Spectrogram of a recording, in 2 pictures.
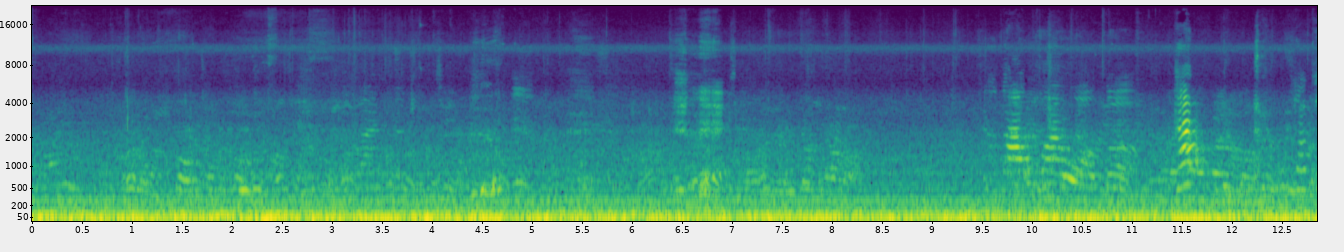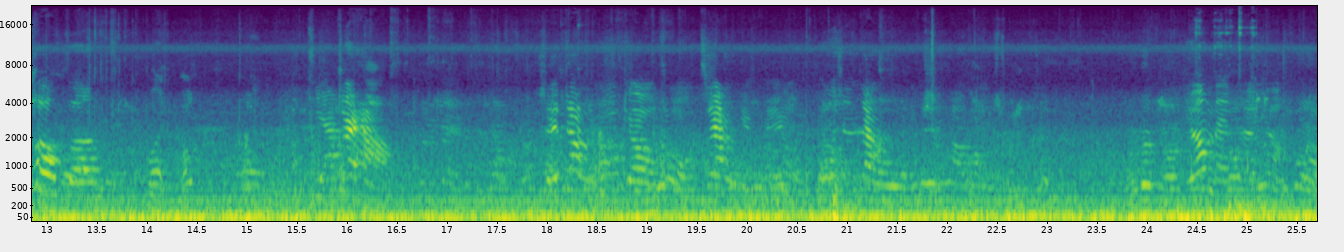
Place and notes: {"title": "ChiayiStation, Taiwan - Bus stop", "date": "2013-07-26 15:40:00", "description": "Taiwan High Speed Rail Station, In the Bus stop, Sony PCM D50 + Soundman OKM II", "latitude": "23.46", "longitude": "120.32", "altitude": "14", "timezone": "Asia/Taipei"}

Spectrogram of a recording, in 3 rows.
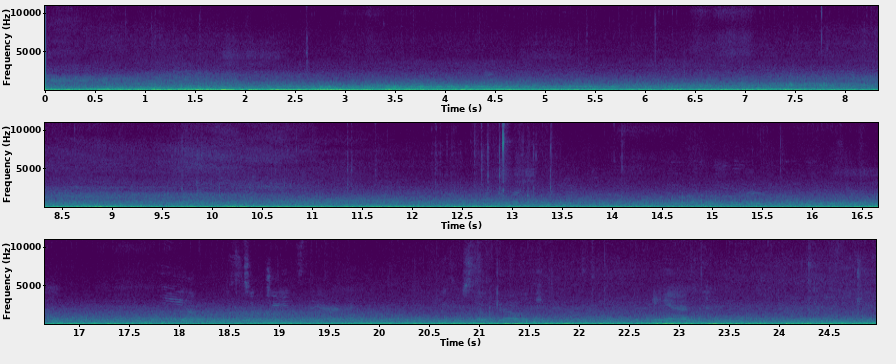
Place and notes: {"title": "Mile Square, Indianapolis, IN, USA - Binaural Bicycling", "date": "2017-03-05 16:04:00", "description": "Binaural recording of riding a bicycle on Meridian St. in Indianapolis. Heading south down around the circle and continuing down to the Wholesale District. Best listened to with headphones to get the maximum binaural effect.\nSony PCM-M10\nAudiotalaia Omnidirectional Microphones (binaural)\nSound Forge - fades", "latitude": "39.77", "longitude": "-86.16", "altitude": "237", "timezone": "America/Indiana/Indianapolis"}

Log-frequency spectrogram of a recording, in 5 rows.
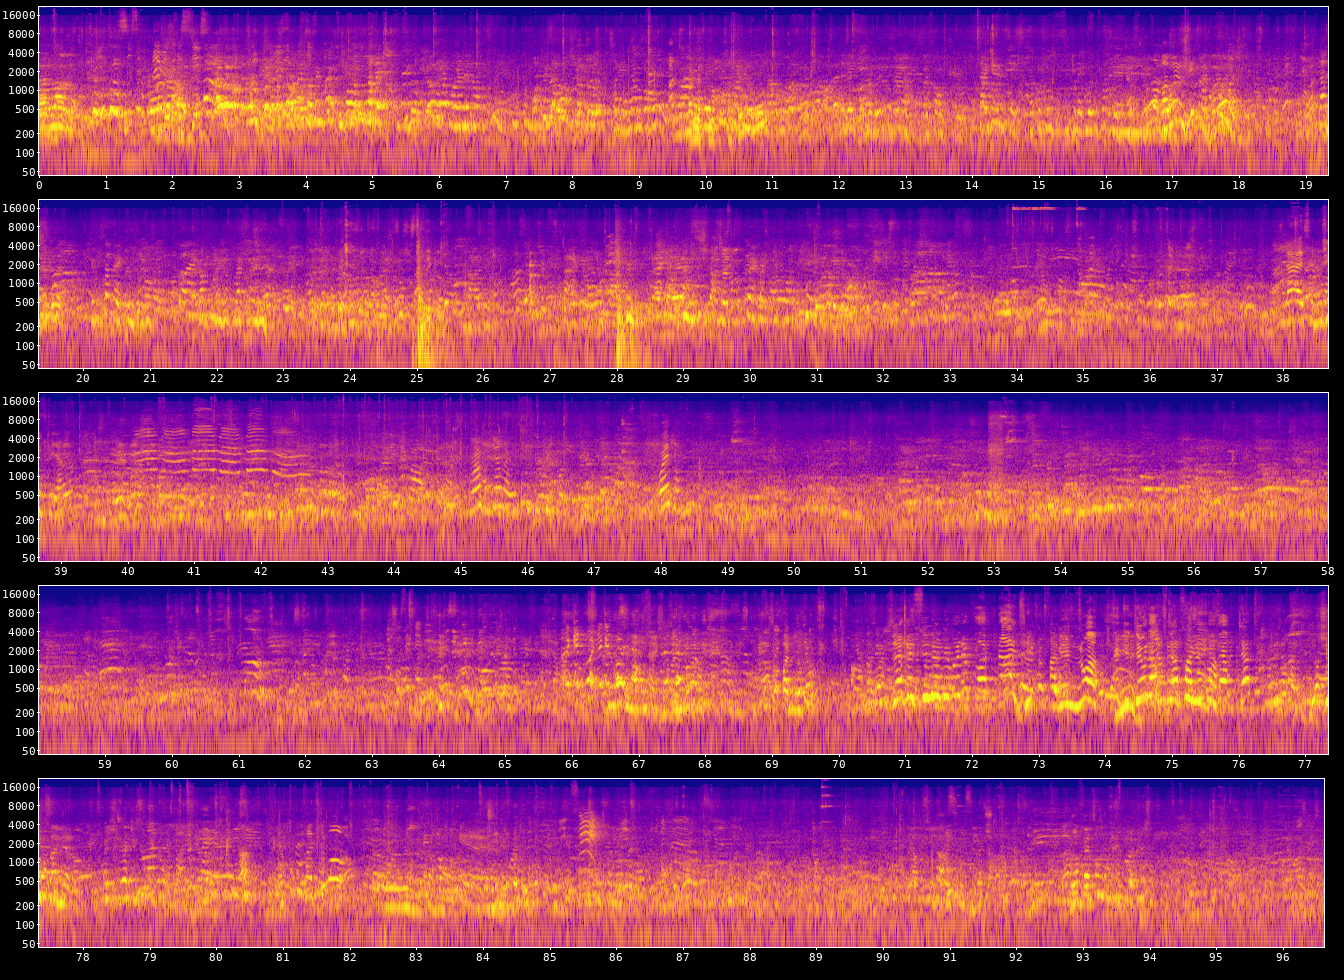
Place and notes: {"title": "Chartres, France - Young people joking", "date": "2018-12-31 16:15:00", "description": "Rue du Bois Merrain - While walking along this busy shopping street, a group of young people talks loudly, I follow them for hundred meters, until they go to the ice rink, which is flooded with tasteless commercial music.", "latitude": "48.44", "longitude": "1.49", "altitude": "161", "timezone": "Europe/Paris"}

